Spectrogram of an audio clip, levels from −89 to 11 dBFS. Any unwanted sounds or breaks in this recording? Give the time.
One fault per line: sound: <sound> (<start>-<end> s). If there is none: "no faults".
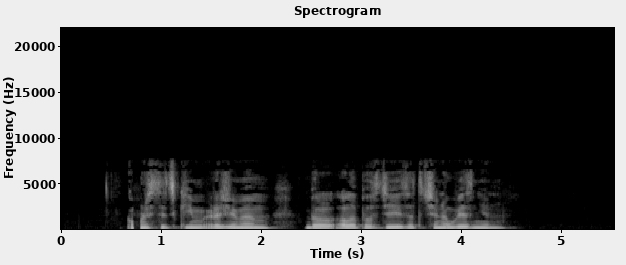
sound: dropout (0.7-0.8 s)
